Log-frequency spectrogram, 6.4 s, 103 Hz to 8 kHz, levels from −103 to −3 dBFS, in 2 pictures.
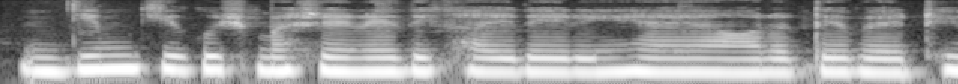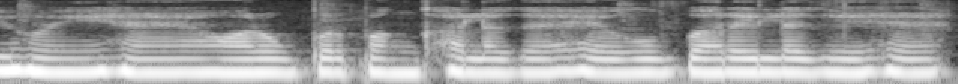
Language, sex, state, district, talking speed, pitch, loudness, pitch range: Hindi, female, Bihar, Patna, 180 wpm, 195 Hz, -12 LUFS, 190-205 Hz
